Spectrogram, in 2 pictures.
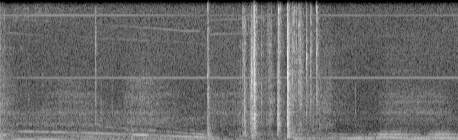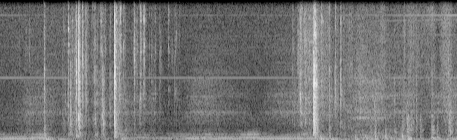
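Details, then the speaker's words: Honda Civic EF unstarted for over a year, key on before first start: steady low fuel pump priming hum in short stretches between clicks and rattles; it then started. "Okay. And then, moment of truth. This is disgusting, by the way. What do you think? You can hear the fuel pump."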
